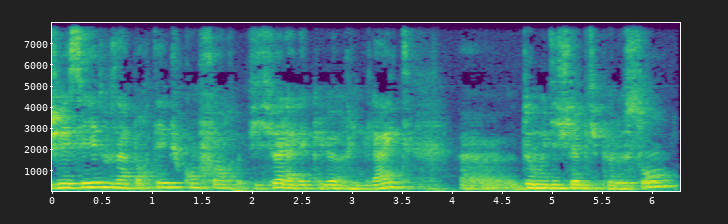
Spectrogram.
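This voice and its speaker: A woman's fairly slow speech in a room with audible echo. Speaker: medium and tarot reader. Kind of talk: tarot reading livestream. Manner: animated.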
